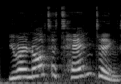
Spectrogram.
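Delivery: high, loud scolding; severe. A narrator's reading.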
